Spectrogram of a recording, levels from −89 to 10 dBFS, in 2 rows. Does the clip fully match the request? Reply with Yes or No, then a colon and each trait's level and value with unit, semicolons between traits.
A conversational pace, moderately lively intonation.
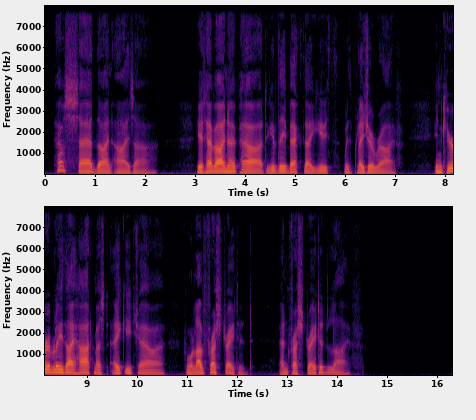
No: slow, 120 wpm; average, 3.2 semitones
